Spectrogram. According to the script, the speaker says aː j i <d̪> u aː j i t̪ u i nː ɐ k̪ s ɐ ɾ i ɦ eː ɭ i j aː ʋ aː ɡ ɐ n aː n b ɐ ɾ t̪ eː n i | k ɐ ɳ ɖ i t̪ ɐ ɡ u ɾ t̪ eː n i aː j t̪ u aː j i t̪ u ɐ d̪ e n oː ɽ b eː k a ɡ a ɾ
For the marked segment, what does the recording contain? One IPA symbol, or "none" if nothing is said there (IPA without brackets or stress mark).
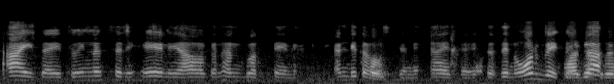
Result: t̪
